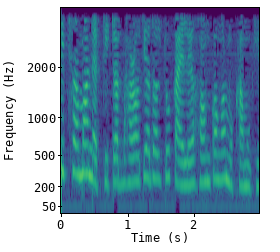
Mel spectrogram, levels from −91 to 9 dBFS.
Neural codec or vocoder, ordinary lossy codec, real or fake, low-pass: none; none; real; 3.6 kHz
